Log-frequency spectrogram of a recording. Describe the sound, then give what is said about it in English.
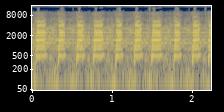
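Car horns honk loudly and repeatedly in a steady, rapid rhythm, about eight blasts in two seconds, with no voices over them. “There's a lot of horn honking going on there, and I know some folks can be triggered by honking horns.”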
